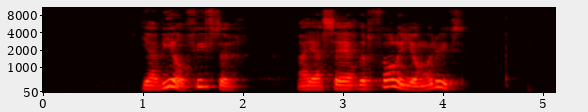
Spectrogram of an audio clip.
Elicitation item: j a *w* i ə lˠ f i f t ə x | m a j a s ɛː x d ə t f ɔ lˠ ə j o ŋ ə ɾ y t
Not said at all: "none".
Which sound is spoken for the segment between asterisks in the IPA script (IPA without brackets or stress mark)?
ʋ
